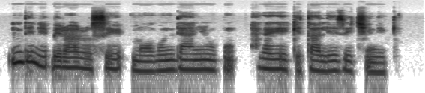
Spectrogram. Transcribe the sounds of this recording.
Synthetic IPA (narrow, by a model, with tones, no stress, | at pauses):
n̩˦dɪ˦ne˨k͡pe˦ɾa˦ɾʊ˨sɪ˦m˨ɔ˨bʊ˨n̩˦dɪ˦a˦ɲɪ˦u˦kʷṵ˦ | a˦ɡa˦ɣe˦˨ke˨ta˦˨le˨˦ze˦t͡ʃḭ˦ne˦ke̥˨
